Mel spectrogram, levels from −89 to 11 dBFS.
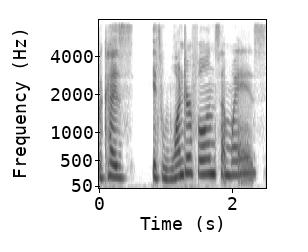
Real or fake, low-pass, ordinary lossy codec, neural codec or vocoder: real; 7.2 kHz; MP3, 64 kbps; none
